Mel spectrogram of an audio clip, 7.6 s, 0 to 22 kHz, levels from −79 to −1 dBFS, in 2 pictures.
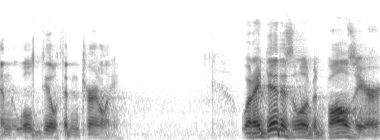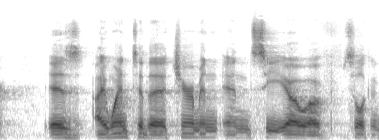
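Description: Nothing here needs flagging; I listened all the way through and didn't hear a single technical problem anywhere in the audio.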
